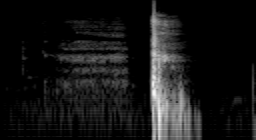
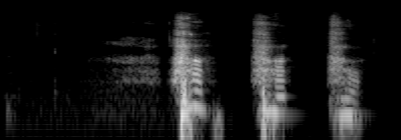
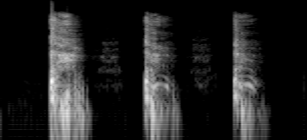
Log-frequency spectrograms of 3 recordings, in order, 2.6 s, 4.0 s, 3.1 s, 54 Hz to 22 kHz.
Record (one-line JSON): {"cough_length": "2.6 s", "cough_amplitude": 32768, "cough_signal_mean_std_ratio": 0.19, "exhalation_length": "4.0 s", "exhalation_amplitude": 29794, "exhalation_signal_mean_std_ratio": 0.31, "three_cough_length": "3.1 s", "three_cough_amplitude": 32768, "three_cough_signal_mean_std_ratio": 0.3, "survey_phase": "beta (2021-08-13 to 2022-03-07)", "age": "18-44", "gender": "Female", "wearing_mask": "No", "symptom_none": true, "smoker_status": "Ex-smoker", "respiratory_condition_asthma": false, "respiratory_condition_other": false, "recruitment_source": "REACT", "submission_delay": "1 day", "covid_test_result": "Negative", "covid_test_method": "RT-qPCR", "influenza_a_test_result": "Unknown/Void", "influenza_b_test_result": "Unknown/Void"}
